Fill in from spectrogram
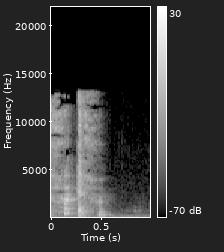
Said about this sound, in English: I'm starting to cough.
